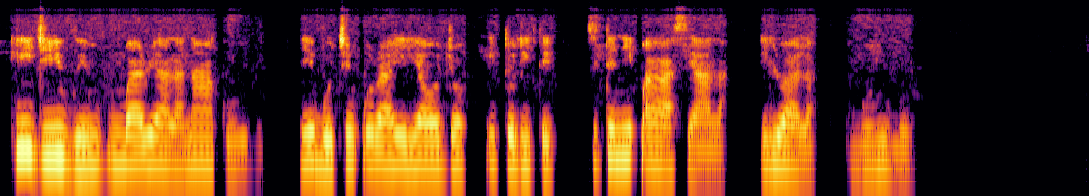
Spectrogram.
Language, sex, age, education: Igbo, female, 15-29, tertiary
